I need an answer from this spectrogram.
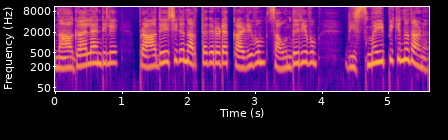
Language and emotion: Malayalam, surprised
